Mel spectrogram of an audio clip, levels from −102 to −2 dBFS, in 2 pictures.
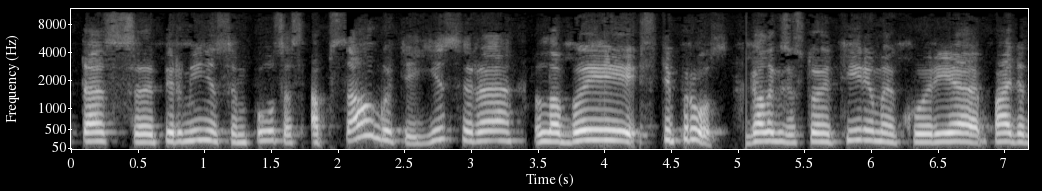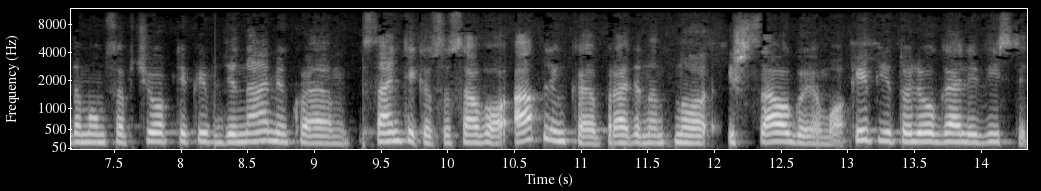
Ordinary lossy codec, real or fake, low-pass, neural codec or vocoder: MP3, 48 kbps; real; 10.8 kHz; none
